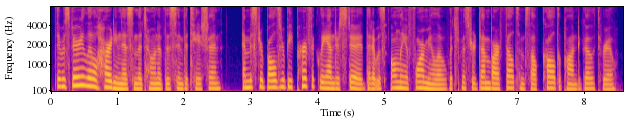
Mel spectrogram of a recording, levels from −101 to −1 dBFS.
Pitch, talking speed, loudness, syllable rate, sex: 195 Hz, 225 wpm, -18 LUFS, 6.7 syllables/s, female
